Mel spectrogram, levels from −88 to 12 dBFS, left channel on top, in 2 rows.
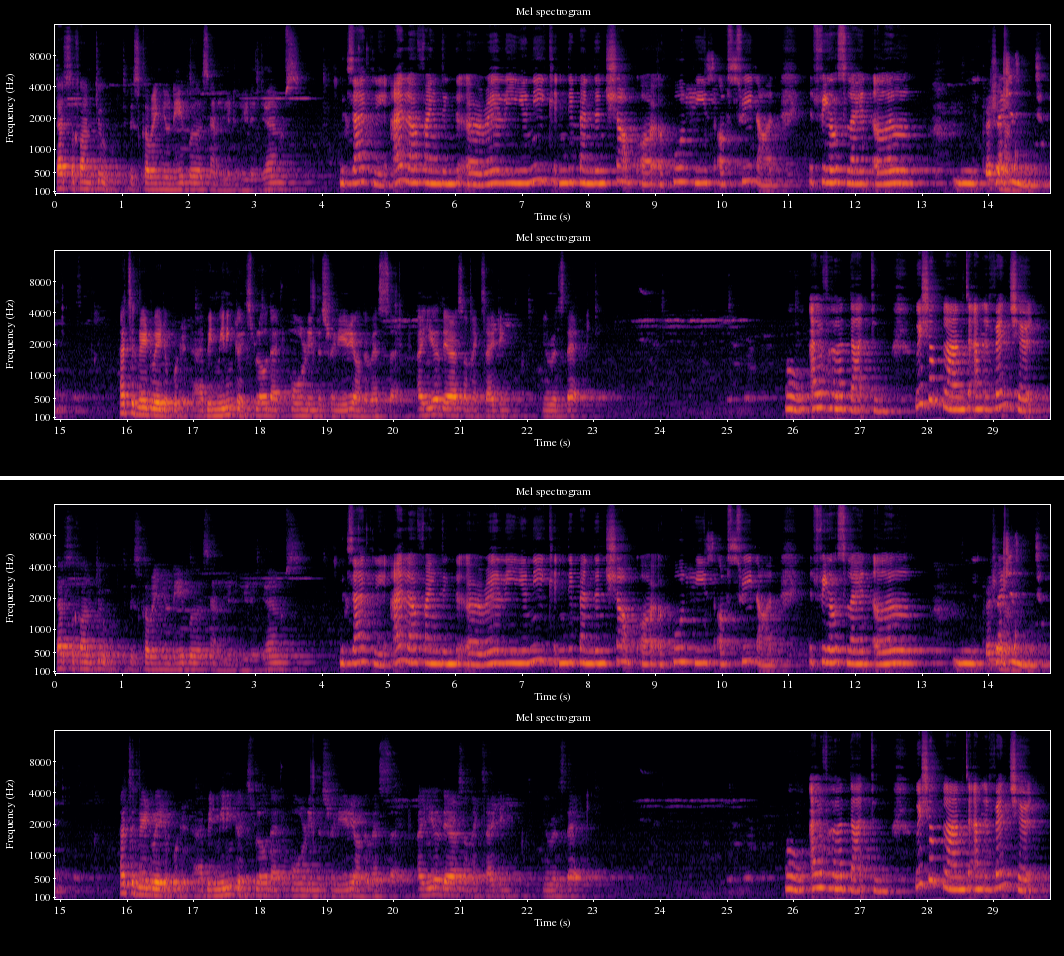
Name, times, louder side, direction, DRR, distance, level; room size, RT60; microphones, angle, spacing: voice 1, 0.0-3.8 9.5-9.6 13.2-13.4 13.9-14.4 15.9-21.8 22.2-22.8 23.7-23.8 24.1-24.8, left 3 dB, 70° left, 0.8 m, -29 dB
voice 2, 4.3-12.9 13.5-14.8 15.2-15.3 25.3-25.4 25.9-29.6, left 1 dB, ahead, 0.6 m, -27 dB
18.5 x 10.5 x 2.5 m
head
